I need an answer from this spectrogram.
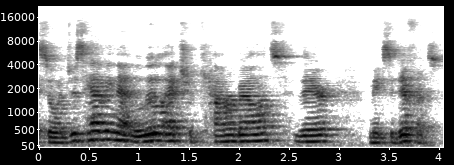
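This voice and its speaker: Here a man talks at a moderate pace with a high pitch and ordinary pitch variation. Room echo is audible and background noise is noticeable. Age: 60s. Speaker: martial arts instructor. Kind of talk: product review tutorial. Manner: casual, thinking aloud.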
